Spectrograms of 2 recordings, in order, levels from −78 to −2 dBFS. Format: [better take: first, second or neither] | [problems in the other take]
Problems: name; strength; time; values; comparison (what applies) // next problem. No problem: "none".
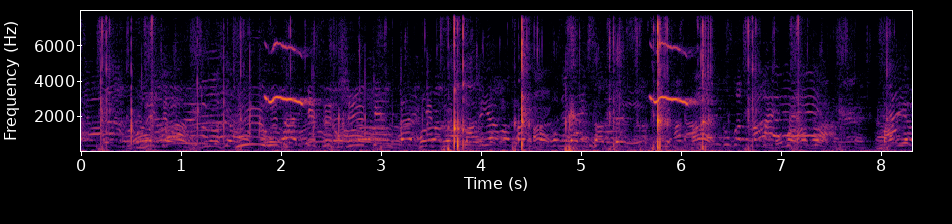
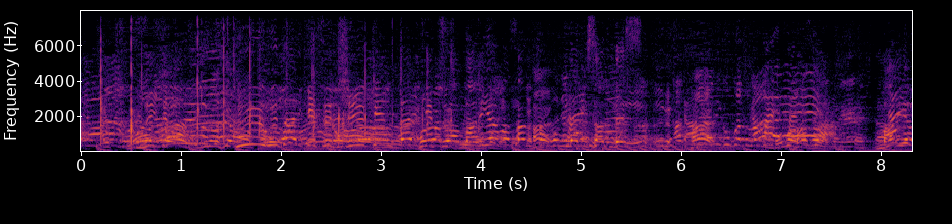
second | background sound (Screech + Chewing, mastication); 2 dB above the speech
